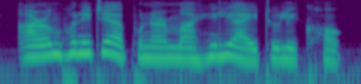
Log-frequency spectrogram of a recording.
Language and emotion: Assamese, neutral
